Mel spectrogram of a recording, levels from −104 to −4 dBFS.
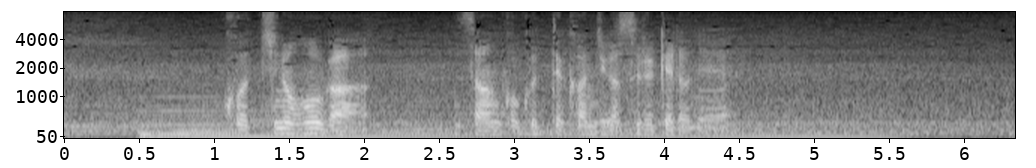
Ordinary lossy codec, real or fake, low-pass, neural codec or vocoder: none; real; none; none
